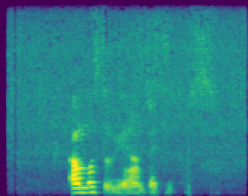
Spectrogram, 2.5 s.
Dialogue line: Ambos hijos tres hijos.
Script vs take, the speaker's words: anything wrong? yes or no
yes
